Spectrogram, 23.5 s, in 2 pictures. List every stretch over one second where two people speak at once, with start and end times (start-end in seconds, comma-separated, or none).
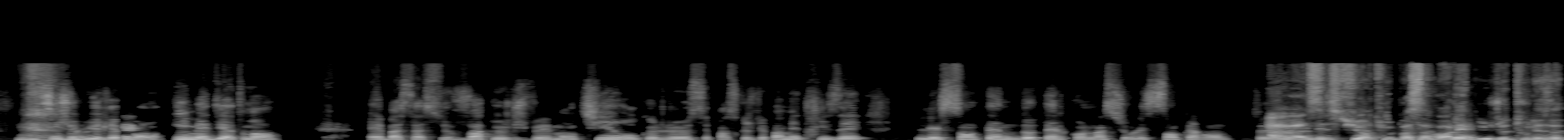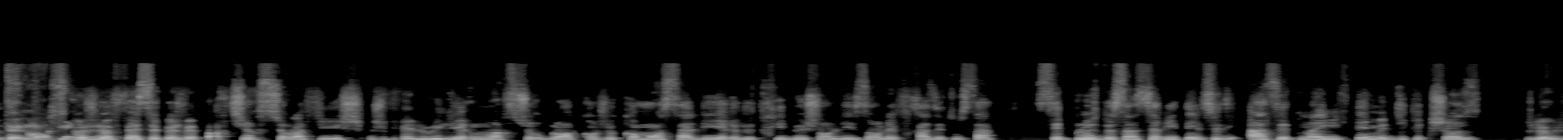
9.5-11.1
